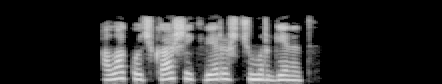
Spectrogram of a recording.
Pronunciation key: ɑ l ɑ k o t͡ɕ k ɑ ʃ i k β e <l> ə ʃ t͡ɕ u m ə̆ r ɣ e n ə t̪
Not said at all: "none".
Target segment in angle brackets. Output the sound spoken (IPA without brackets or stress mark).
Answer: ɾ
